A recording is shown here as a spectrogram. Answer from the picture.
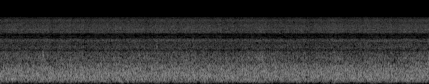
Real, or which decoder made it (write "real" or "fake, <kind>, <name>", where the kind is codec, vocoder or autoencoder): real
